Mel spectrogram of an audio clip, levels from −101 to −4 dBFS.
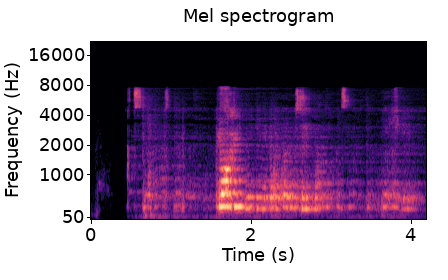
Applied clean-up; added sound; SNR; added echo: neural mask model DeepFilterNet 3.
